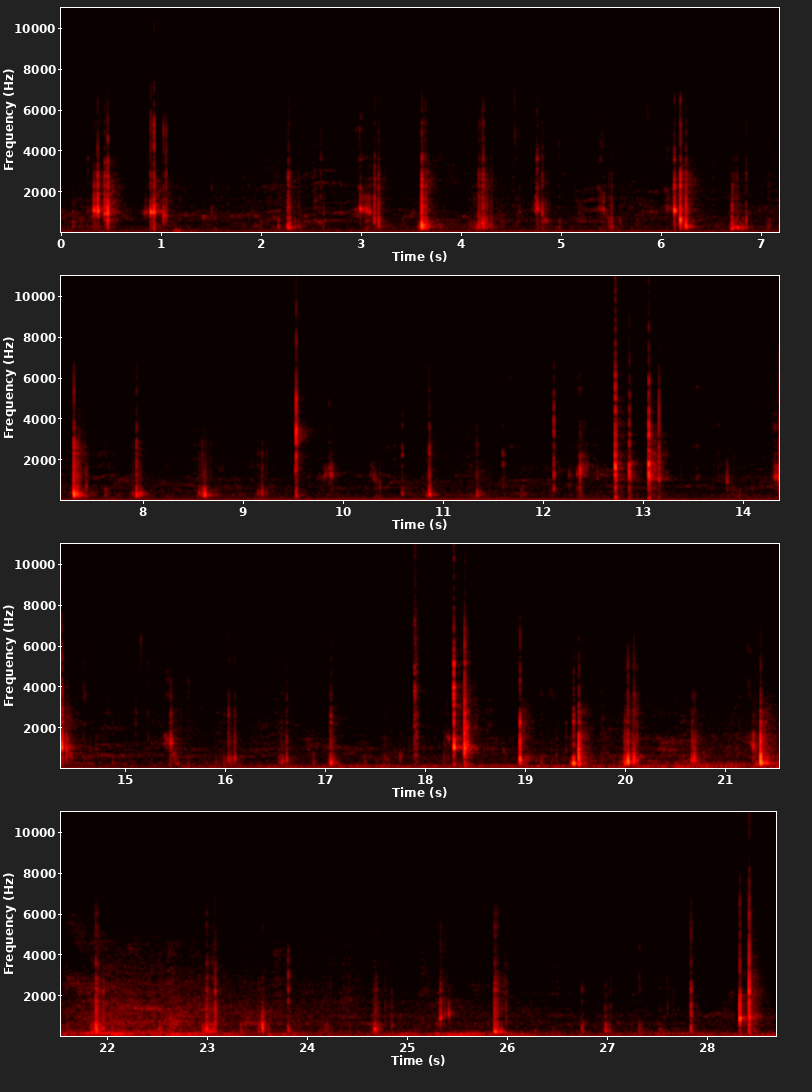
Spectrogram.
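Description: Close-miked crunching and chewing of a crunchy snack: a steady run of sharp, short crunches, about one or two a second. A denser stretch of chewing noise comes about two-thirds of the way through.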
